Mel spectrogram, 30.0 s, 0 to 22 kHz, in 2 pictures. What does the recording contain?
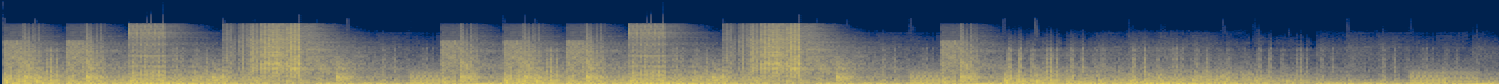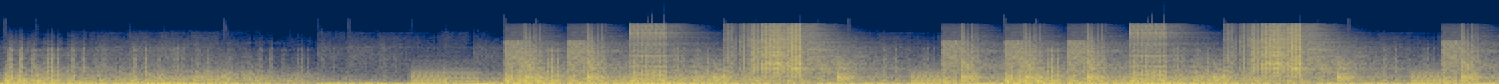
Music > Multiple instruments
Demo Track #3846 (Industraumatic)
Horror, Cyberpunk, Underground, Noise, Industrial, Games, Sci-fi, Soundtrack, Ambient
